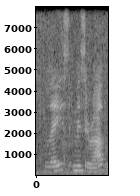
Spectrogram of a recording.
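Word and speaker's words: Les Misérables: And our musical this year, forgive me, I pronounced this wrong, but it's pronounced Les Miserables, as I looked it up.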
